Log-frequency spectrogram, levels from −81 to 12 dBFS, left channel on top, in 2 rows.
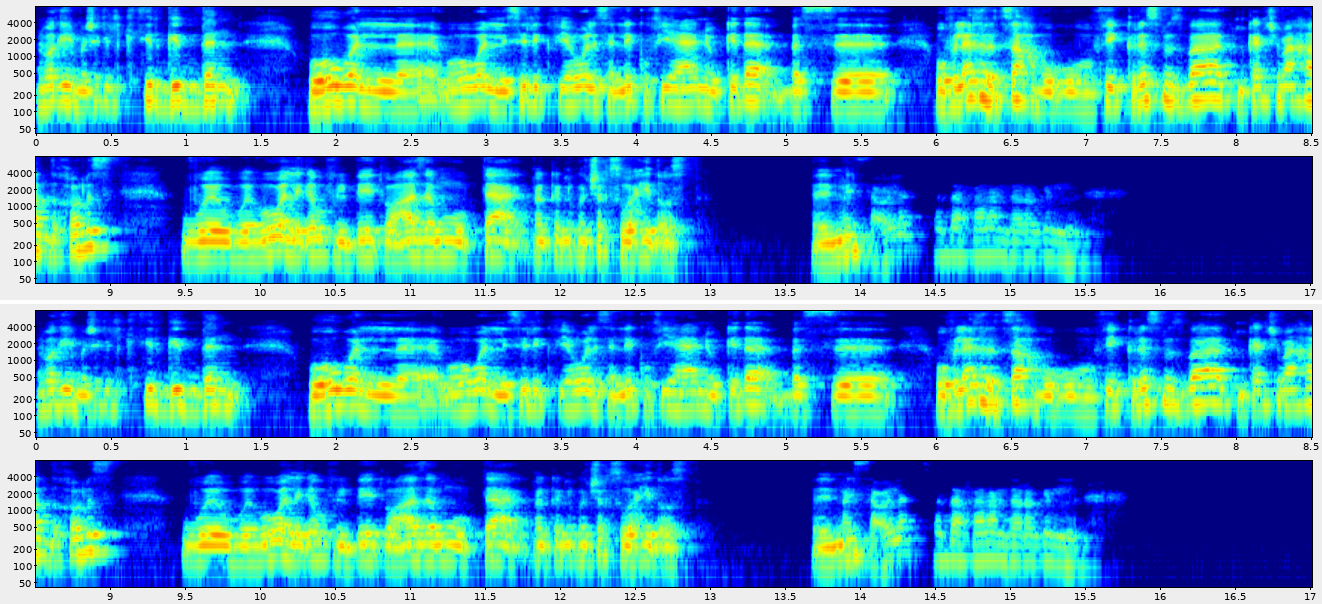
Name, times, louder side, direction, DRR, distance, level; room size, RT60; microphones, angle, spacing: voice 1, 0.0-12.8 13.7-14.0, left 2 dB, 35° left, 0.3 m, -22 dB
voice 2, 13.8-15.9, right 5 dB, 90° right, 0.5 m, -36 dB
3.3 x 2.0 x 2.3 m
head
